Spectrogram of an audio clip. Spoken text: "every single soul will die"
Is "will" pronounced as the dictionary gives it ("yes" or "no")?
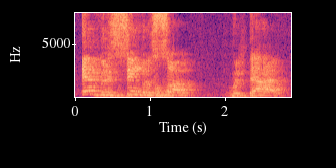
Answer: yes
